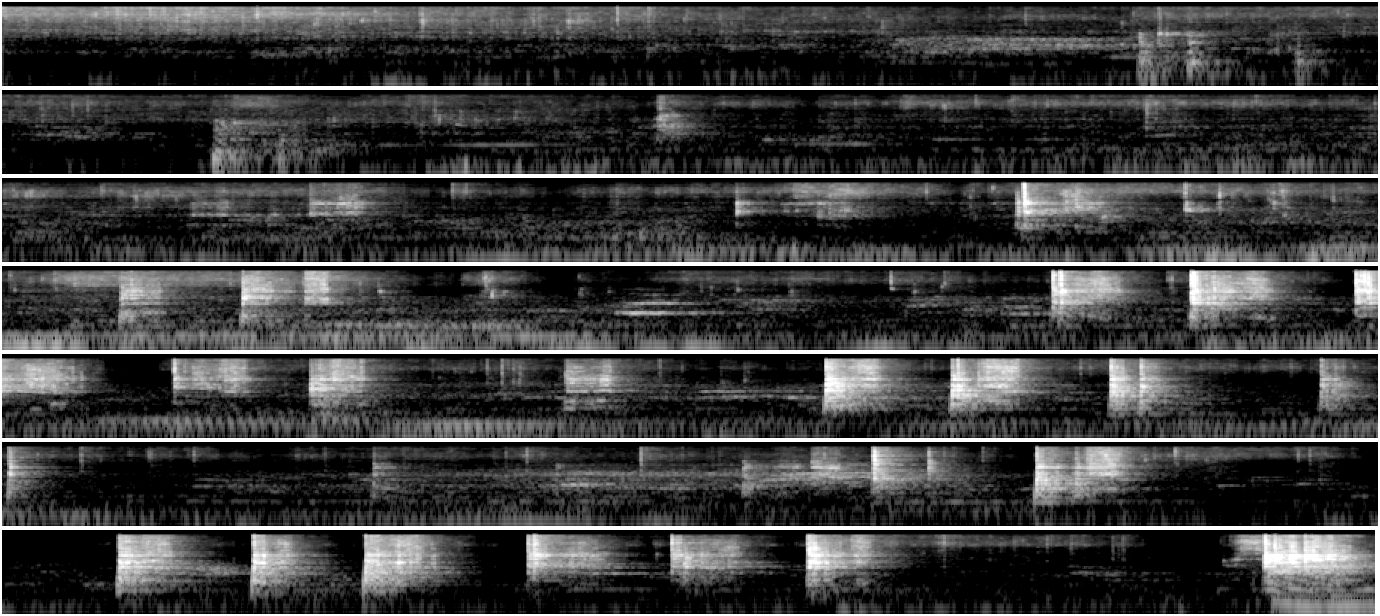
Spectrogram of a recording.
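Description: A cooking utensil stirring octopus and squid in sauce in a pan, scraping and clinking against the metal, with sharp knocks coming thick and fast in the second half. A faint hiss of the sauce cooking lies under it.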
